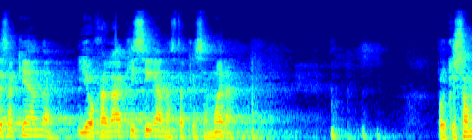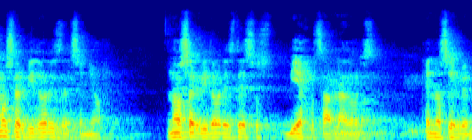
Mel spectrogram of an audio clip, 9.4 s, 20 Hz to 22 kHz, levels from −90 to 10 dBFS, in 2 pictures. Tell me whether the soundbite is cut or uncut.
uncut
